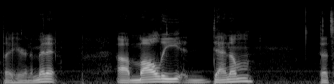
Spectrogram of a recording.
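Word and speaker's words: molybdenum: we'll talk about that here in a minute Mali denim that's how you pronounce it again is a little low and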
